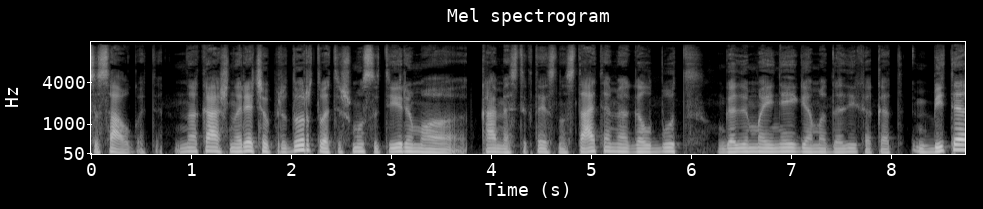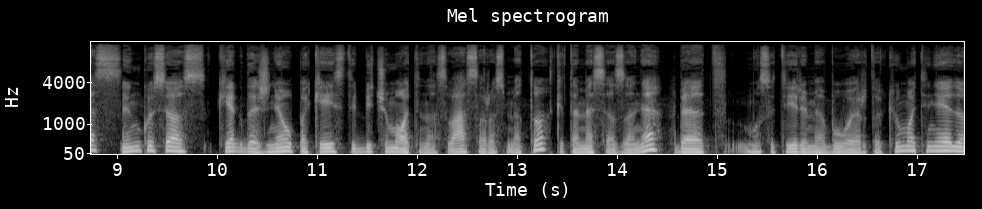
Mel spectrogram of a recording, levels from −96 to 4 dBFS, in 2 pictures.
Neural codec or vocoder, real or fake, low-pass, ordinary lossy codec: none; real; 14.4 kHz; MP3, 96 kbps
